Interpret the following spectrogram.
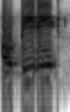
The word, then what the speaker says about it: Obidi: wrong please please do us a favor and pronounce it again it's obedi or Cru see but you got it right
